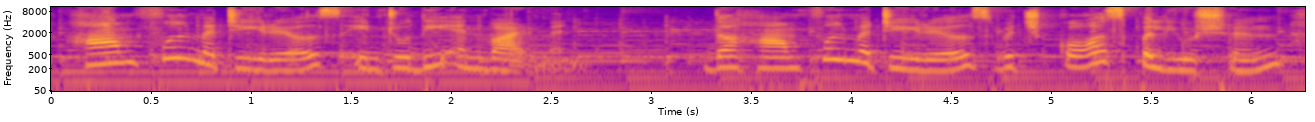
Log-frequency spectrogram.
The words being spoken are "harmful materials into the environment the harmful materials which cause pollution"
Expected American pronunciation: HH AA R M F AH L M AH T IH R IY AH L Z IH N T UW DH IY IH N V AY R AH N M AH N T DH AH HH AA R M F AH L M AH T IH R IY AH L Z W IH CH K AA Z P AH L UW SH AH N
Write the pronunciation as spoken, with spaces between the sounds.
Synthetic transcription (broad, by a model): HH AA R M F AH L M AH T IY R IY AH L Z IH N T UW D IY IH N V AY R AH N M AH N T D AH HH AA R M F AH L M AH T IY R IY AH L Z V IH CH K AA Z P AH L UW SH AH N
